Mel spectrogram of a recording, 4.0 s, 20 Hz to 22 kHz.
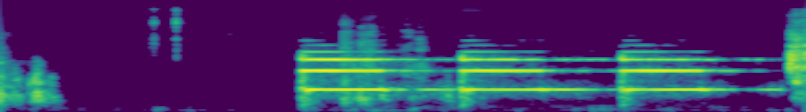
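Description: Mac Photo Booth's photo countdown: three electronic beeps about 0.8 s apart, each held until the next, then the camera-shutter sound right at the end.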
